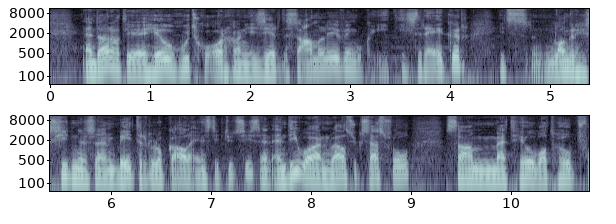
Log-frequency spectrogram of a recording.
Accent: Belgium; now in Netherlands; En toen ik in 2016 als Belg aankwam in Nederland, zag ik eigenlijk heel veel gelijkenissen.

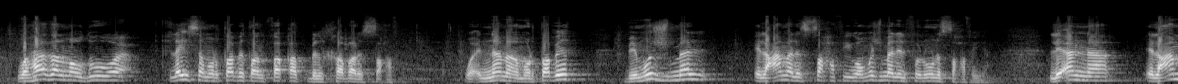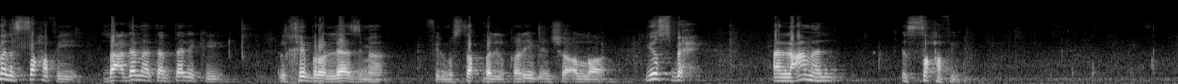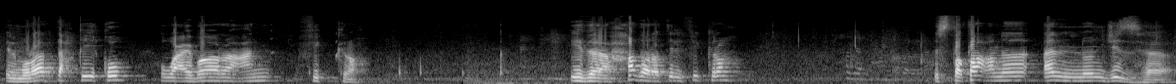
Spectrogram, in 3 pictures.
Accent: Palestine; المسار الأول والأهم لاهتماماتنا إحنا كفلسطينيين الشأن الفلسطيني

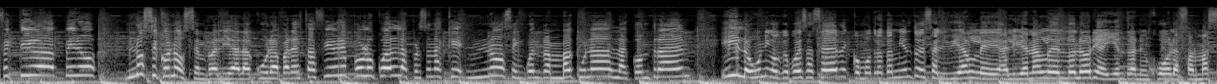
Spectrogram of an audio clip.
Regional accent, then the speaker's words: Buenos Aires, Argentina; Somos profundamente porteños, es algo que no está bueno.

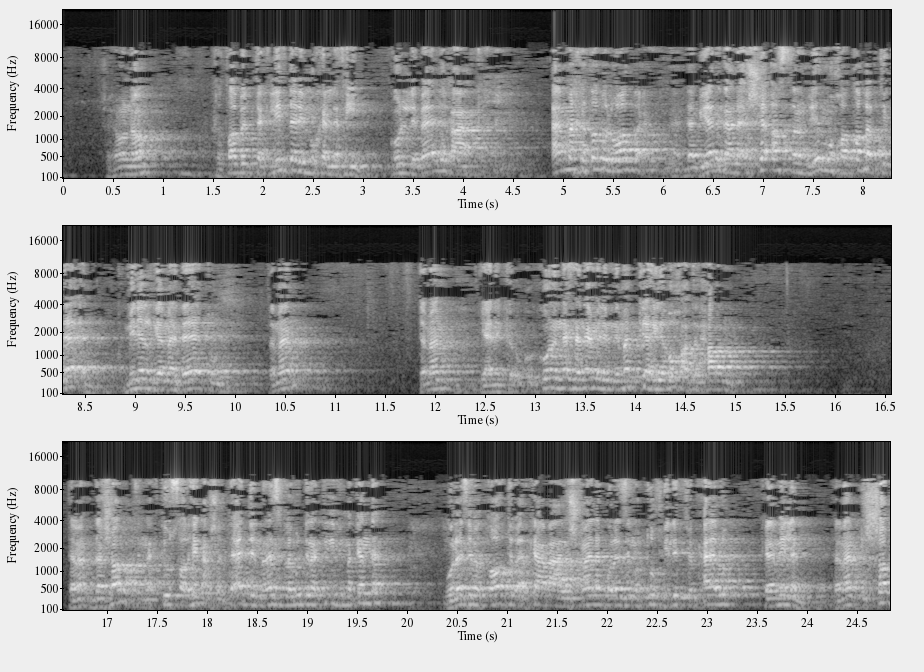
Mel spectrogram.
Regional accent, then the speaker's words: Egypt; يعني عندنا في مصر مثلا 10 سنين لسه ما بلغش

